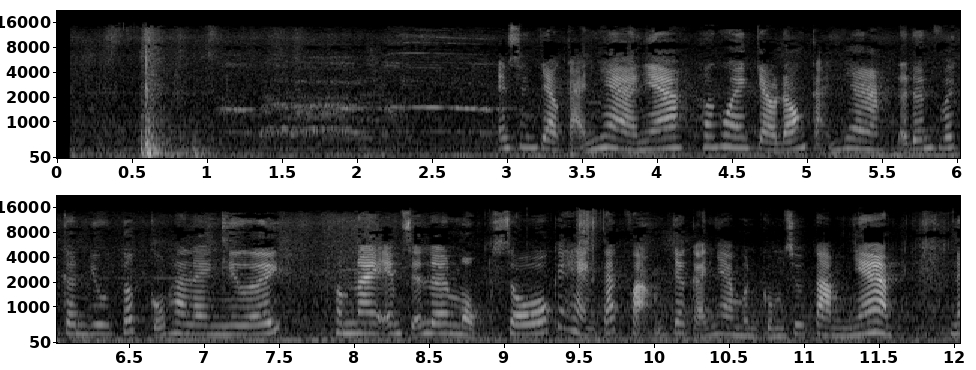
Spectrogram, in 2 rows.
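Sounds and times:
sharp thump: 0.5 - 1.1
distant rooster crowing: 1.0 - 3.3.

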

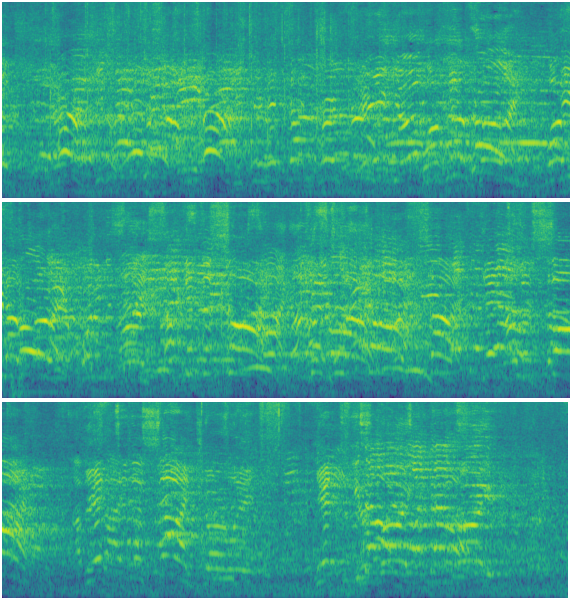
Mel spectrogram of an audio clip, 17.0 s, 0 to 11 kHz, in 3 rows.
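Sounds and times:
crowd shouting and yelling: 0.0 - 17.0.

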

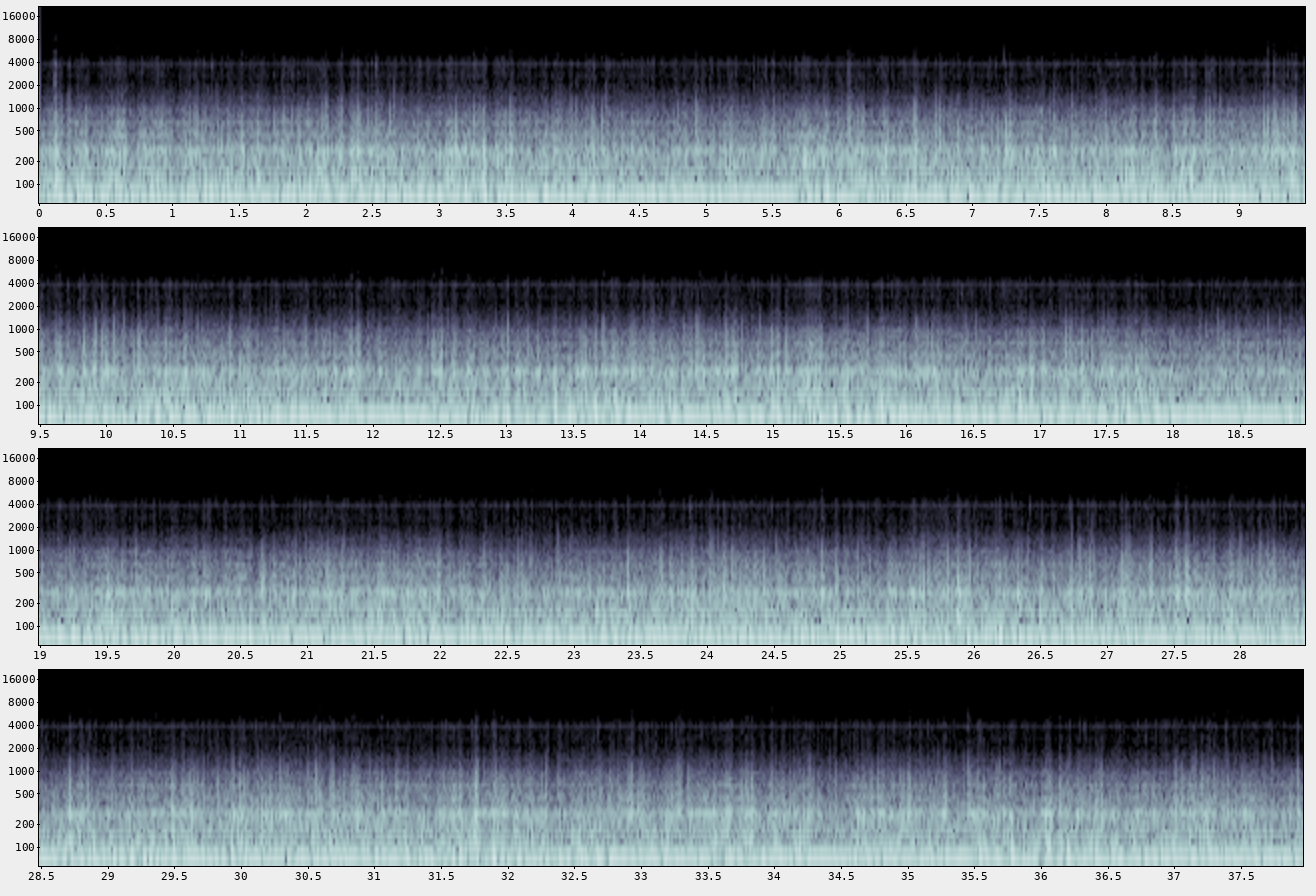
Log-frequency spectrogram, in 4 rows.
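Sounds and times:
low road rumble: 0.0 - 37.9
wind rushing over microphone: 0.0 - 37.9.

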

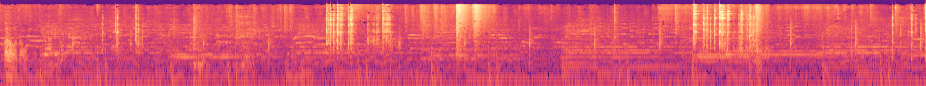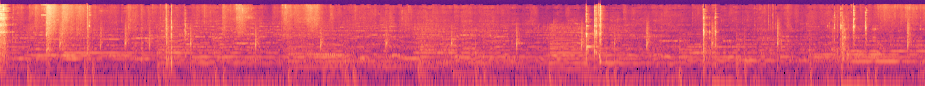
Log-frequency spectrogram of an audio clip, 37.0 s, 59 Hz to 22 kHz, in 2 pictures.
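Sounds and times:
background music: 0.0 - 37.0
ceramic plates clinking: 1.9 - 3.0, 6.4 - 8.1, 13.7 - 15.5, 17.8 - 20.6, 30.2 - 30.7, 32.5 - 33.0, 35.0 - 36.1.

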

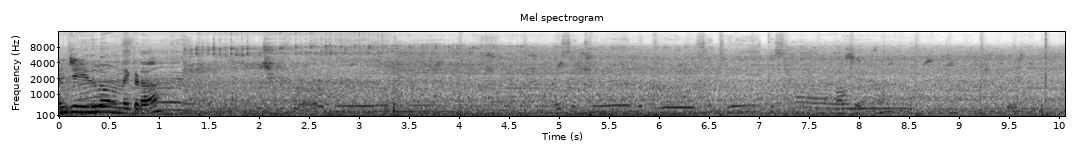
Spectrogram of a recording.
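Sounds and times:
faint distant voices: 0.0 - 10.0
steady background noise: 0.0 - 10.0.

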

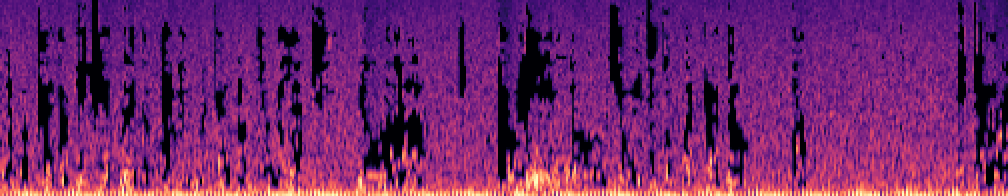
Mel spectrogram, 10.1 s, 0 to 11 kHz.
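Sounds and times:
background recording hiss: 0.0 - 10.0.

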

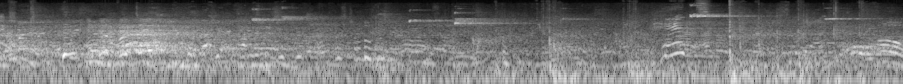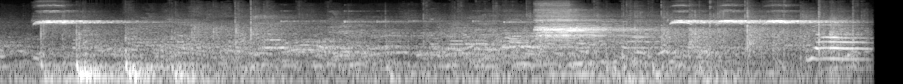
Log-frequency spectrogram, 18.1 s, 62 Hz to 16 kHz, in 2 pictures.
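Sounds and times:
sneakers squeaking on gym floor: 2.4 - 8.8, 9.4 - 10.9, 11.6 - 15.2.

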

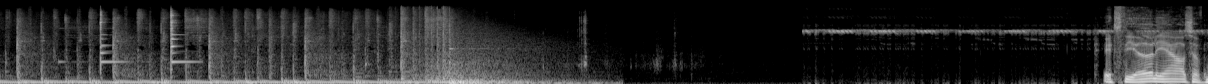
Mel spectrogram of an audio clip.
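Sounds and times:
background music: 0.0 - 6.2
crickets trilling: 8.0 - 12.0.

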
